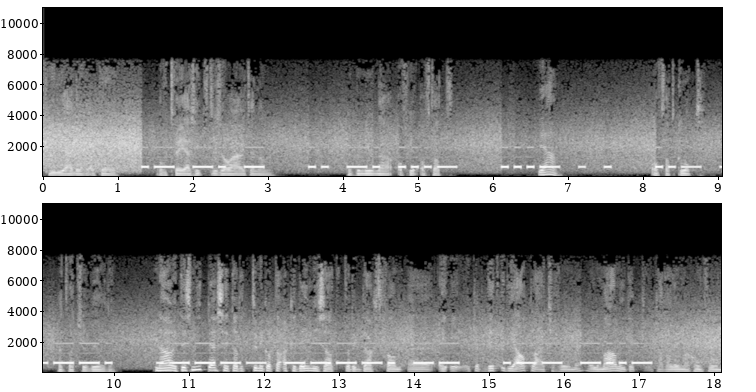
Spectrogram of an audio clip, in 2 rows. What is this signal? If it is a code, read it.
Morse code, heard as a keyed tone, machine-sent, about 14 wpm, 640 Hz, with radio static and speech in Dutch. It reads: ANT INV VEE UP 19M WX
